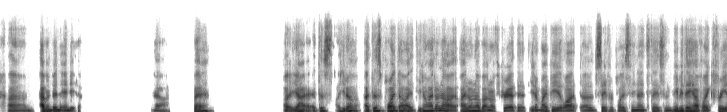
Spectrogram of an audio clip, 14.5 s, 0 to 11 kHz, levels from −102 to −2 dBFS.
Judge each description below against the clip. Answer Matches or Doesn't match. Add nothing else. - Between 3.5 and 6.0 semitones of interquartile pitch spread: Matches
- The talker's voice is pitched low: Matches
